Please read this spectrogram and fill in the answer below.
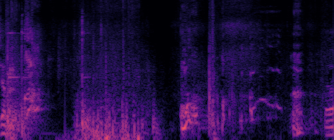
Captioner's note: bonk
